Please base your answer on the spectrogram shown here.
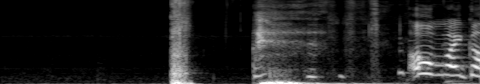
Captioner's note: spitting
